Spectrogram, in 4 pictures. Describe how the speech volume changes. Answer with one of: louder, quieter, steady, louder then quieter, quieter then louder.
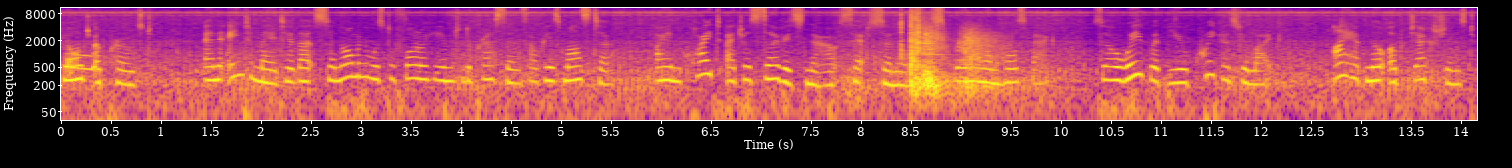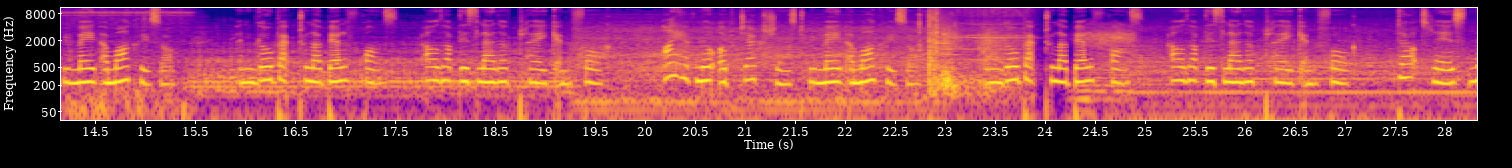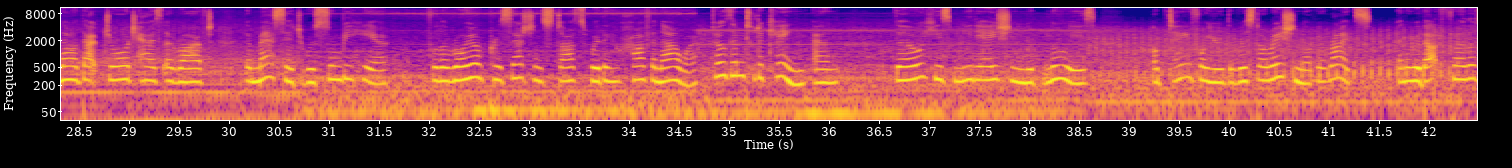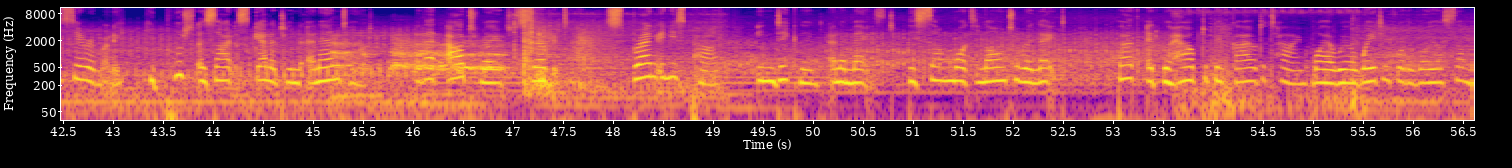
steady.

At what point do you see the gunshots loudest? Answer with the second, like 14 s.
9 s.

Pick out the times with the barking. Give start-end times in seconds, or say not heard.
0.1-0.5, 45.2-47.0.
